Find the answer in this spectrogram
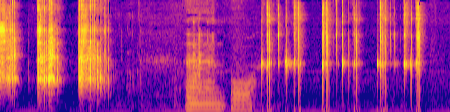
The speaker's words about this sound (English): … came about because of my collection of instruments, which is quite big and out of control, really. And it includes not even one, more than one instrument in the shape of a frog. And they sound things like this.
